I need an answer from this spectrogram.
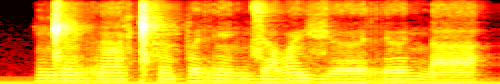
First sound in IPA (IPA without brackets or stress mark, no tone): ŋ͡ǁ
